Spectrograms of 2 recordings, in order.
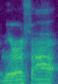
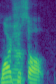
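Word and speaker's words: Marchessault: I know the name, but I'm going to mispronounce it. Is it Mirashat? Is that what it is? How do you Marcia Salt.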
